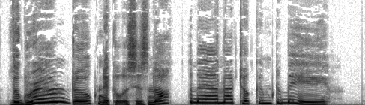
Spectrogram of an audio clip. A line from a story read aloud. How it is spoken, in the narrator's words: Cousin Sophia sighed again and said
